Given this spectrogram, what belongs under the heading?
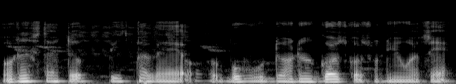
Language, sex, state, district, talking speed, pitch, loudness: Assamese, male, Assam, Sonitpur, 80 wpm, 125 Hz, -18 LUFS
